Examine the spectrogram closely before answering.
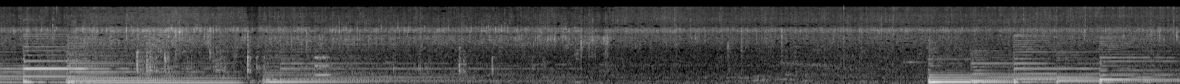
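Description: Masala-coated boiled eggs frying in hot oil in a grill pan: a steady sizzle, with a click or two of metal tongs against the pan. Background music with sustained notes plays over it, loudest at the start and again from about nine seconds in.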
